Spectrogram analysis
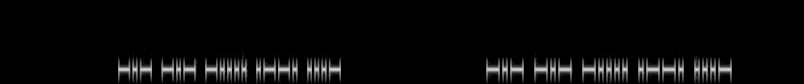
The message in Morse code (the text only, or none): KK6PV KK6PV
